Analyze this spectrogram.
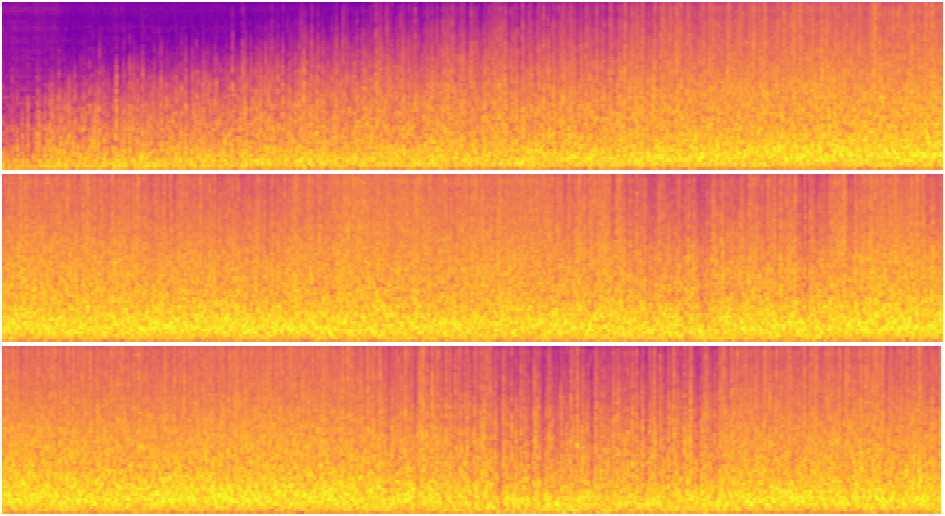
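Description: Loud rush of wind over a fast-moving camera's microphone during a high-speed downhill skateboard run. It builds over the first few seconds as speed picks up, then holds steady.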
